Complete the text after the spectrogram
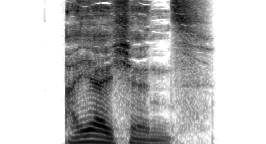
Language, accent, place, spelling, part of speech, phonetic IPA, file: German, Germany, Berlin, Eierchens, noun, [ˈaɪ̯ɐçəns], De-Eierchens.ogg
- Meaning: genitive singular of Eierchen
